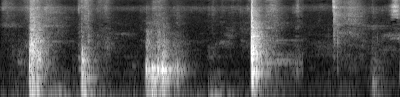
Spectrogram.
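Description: Hard parts being handled and knocked together: four separate knocks and clunks in the first three seconds, from the pieces of a hair dryer stand, a matte gray base and a metal post.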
